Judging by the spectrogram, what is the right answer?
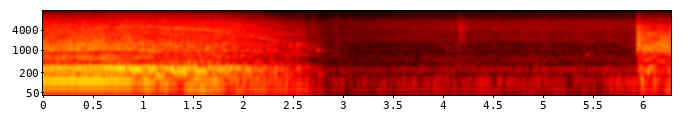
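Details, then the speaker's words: Porsche 944 with 1.8T engine swap, first start on temporary wiring and fuel pump hookup; loud raw open-pipe roar holds about three to five seconds then dies; freshly swapped engine fires and runs on first start. "that's all that's on that board is just to get it started for a few seconds and it did and that is amazing"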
